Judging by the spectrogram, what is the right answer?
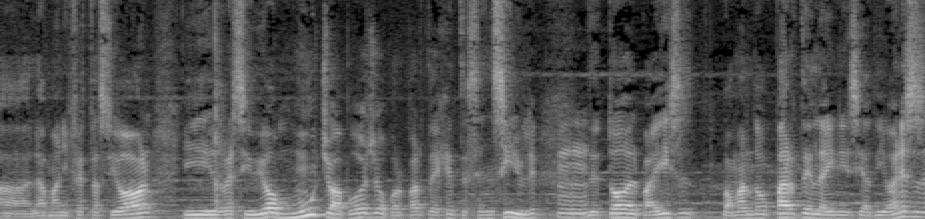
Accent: Uruguay; Todo eso que nos dolió, uh-huh, como uruguayos, el no tener la aerolínea de bandera.

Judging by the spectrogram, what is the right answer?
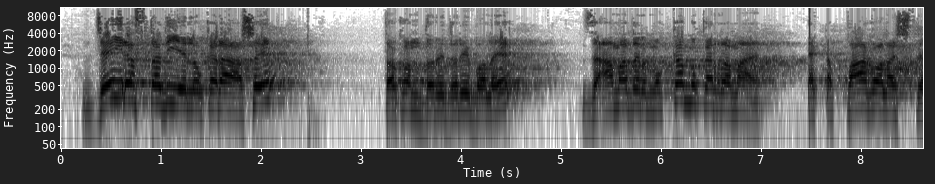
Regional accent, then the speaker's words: Feni, Chittagong Division, Bangladesh; আমার বাড়ি হলো সুদূর ফেনী নোয়াখালী অঞ্চলে, তাহলে আমার কথাবার্তার মধ্যে আপনাদের কথাবার্তা একটু পার্থক্য আছে, কিছুটা আছে।

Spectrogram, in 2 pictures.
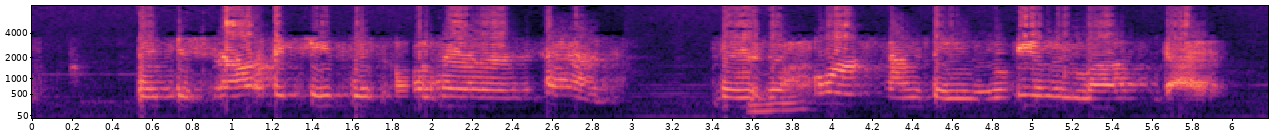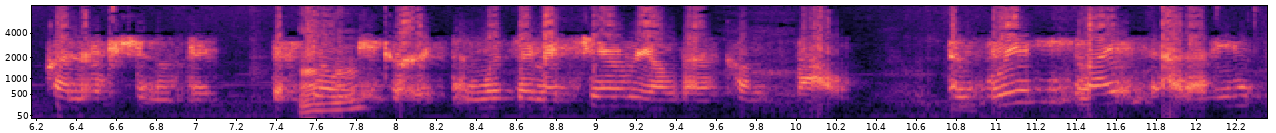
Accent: Montreal, Quebec, Canada; now in United States; Then coming from Canada, where I am from originally, I'm from Montreal, Canada, so it was awesome.

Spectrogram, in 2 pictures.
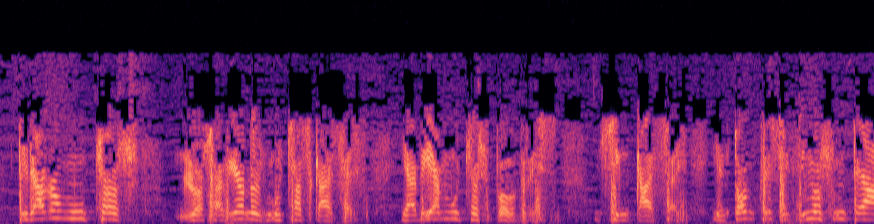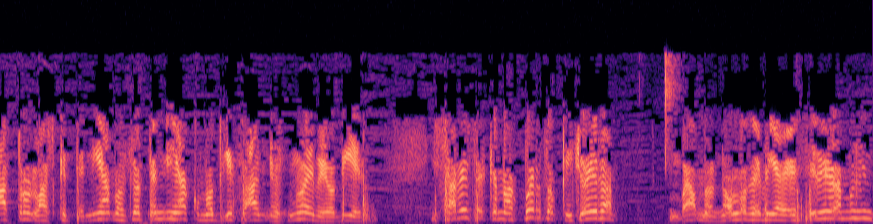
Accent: Argentina; Digo, ¡soy de Argentina!

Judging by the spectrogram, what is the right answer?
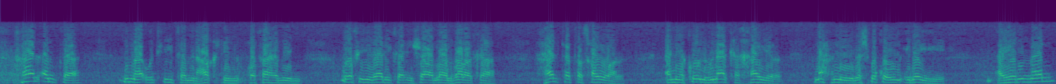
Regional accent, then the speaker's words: Syria; يقولون عندنا في الشام معنى جواب

